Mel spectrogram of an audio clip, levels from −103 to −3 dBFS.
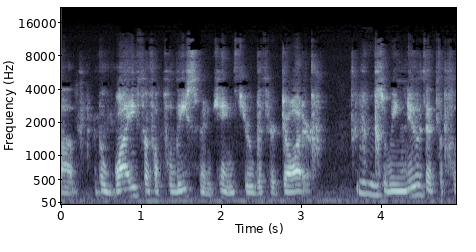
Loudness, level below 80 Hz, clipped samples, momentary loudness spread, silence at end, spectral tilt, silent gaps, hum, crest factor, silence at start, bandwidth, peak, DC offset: -27 LUFS; -58 dBFS; under 0.1%; 13 LU; 0 s; -2 dB/octave; none; none; 18 dB; 0 s; 12.5 kHz; -10 dBFS; under 0.1%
